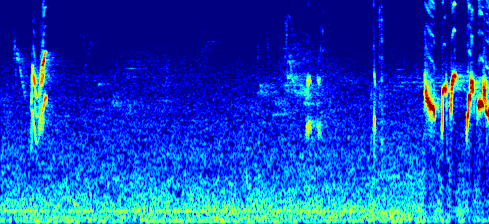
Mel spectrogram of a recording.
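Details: Red-whiskered bulbul, a kept songbird, with song used to provoke other bulbuls into fierce competitive singing: a short bright whistled phrase at the start, a long quiet gap with faint chirps, then a rapid burst of clear, warbling whistled notes at the end.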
